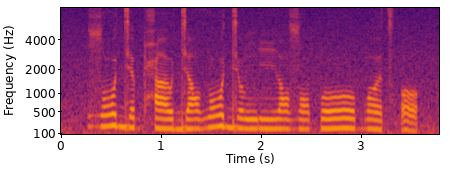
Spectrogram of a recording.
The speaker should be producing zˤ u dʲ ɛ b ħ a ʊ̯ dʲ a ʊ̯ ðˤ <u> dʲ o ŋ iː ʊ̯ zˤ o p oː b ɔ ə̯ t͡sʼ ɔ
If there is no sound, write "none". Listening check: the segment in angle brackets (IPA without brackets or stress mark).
u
